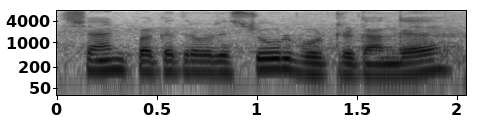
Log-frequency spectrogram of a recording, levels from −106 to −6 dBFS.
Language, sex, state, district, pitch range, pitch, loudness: Tamil, male, Tamil Nadu, Kanyakumari, 130-160 Hz, 150 Hz, -15 LUFS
